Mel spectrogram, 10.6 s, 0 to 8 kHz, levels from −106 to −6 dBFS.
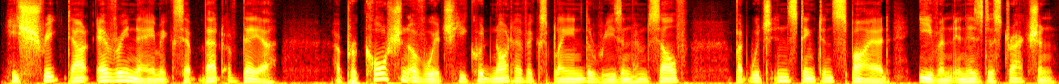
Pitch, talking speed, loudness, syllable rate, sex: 105 Hz, 160 wpm, -17 LUFS, 5.0 syllables/s, male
